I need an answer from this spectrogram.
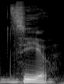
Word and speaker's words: zio: el italiano, recordarás que la Z se lee como si fuera una D y una S. Lo zaino, lo zucchero y lo zio.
